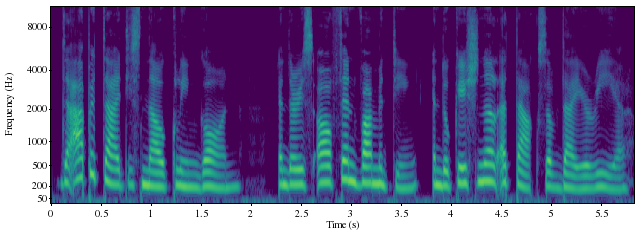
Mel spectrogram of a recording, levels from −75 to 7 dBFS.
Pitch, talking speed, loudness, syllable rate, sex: 210 Hz, 165 wpm, -19 LUFS, 5.4 syllables/s, female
